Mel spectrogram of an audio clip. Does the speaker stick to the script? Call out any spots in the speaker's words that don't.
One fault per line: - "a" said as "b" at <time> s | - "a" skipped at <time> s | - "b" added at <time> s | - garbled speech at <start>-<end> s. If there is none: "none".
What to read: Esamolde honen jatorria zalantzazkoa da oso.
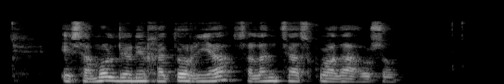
none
